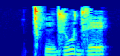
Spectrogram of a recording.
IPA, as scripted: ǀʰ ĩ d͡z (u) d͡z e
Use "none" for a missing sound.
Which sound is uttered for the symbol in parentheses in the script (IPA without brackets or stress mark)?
u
